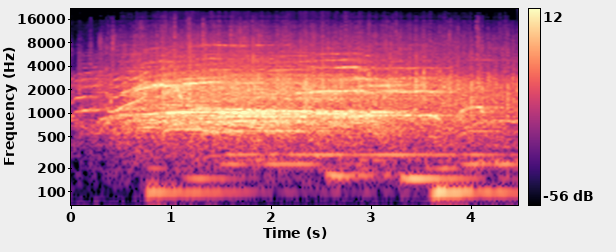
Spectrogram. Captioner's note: audience applauding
